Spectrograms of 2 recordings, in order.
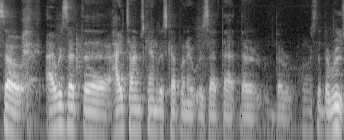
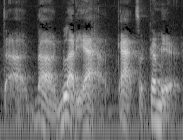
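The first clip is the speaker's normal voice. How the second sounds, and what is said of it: Imitated lively Italian accent. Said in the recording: “really lively Italian guy who's really passionate about weed ... he's got this really great accent”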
